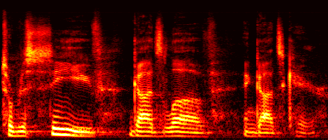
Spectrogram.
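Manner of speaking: hushed whisper, slow; whispered to the congregation in awe. Acted. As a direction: breathe the question softly. Whispered rhetorical question.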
